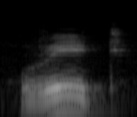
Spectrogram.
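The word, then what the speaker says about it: read: রিড পড়া, past tense শুধু উচ্চারণ পার্থক্য হবে রেড, রেড।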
